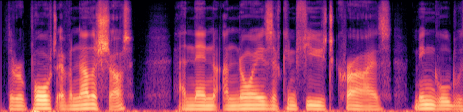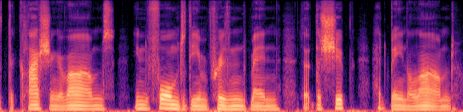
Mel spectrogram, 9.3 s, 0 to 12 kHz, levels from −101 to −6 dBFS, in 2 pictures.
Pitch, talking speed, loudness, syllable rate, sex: 105 Hz, 180 wpm, -19 LUFS, 5.5 syllables/s, male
